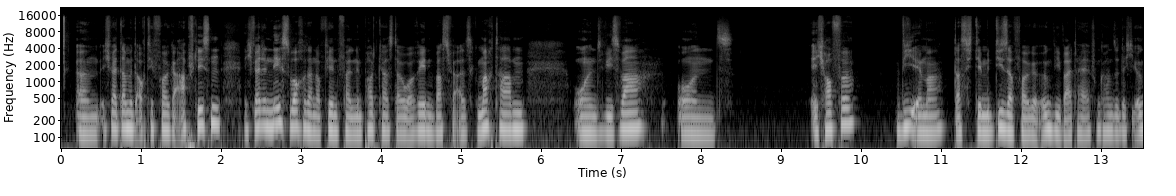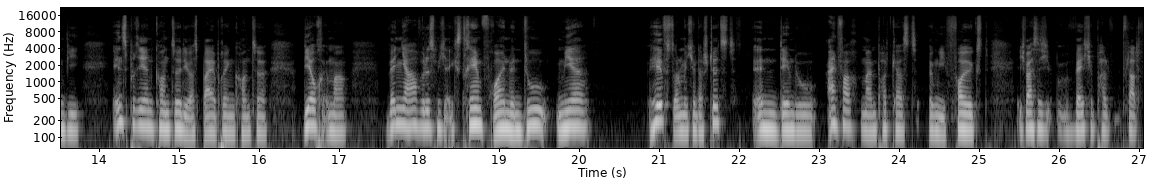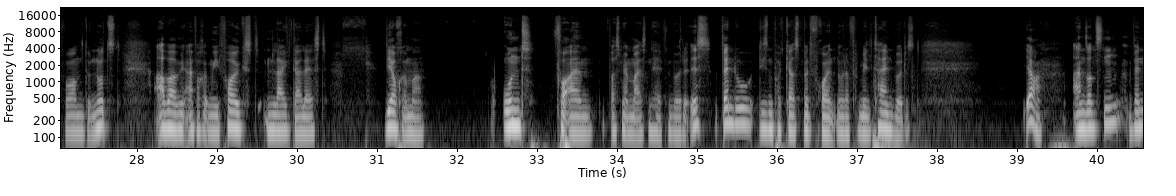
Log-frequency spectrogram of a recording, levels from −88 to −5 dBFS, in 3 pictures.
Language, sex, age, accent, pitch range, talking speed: German, male, 20-39, German, 120-140 Hz, 175 wpm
